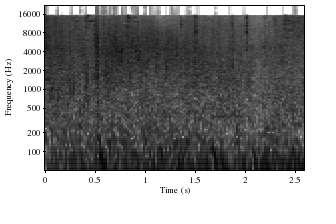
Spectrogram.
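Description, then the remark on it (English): An industrial dryer catastrophically explodes with a loud, deep boom that swells into a sustained, rumbling roar filling the whole stretch, heavy, with no voices. “The dryer catastrophically exploded.”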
